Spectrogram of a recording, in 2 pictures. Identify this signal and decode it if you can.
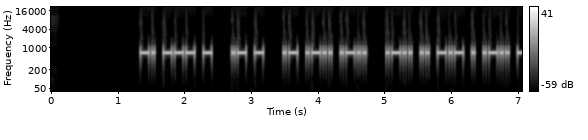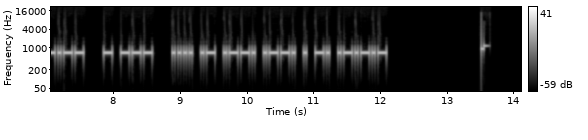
Morse code, heard as a keyed tone, about 28 wpm, 700 Hz. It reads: NOT AT ALL LIKELY TO HAPPEN.
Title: Sentences from Top 1000 Words - Review Part 4 - 28wpm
